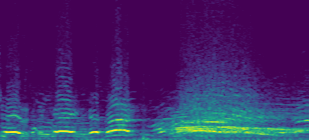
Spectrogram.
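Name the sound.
crowd cheering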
